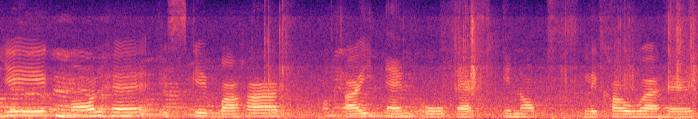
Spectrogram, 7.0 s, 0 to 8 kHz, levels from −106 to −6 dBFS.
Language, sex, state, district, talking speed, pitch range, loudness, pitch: Hindi, male, Rajasthan, Jaipur, 95 wpm, 185-225 Hz, -15 LUFS, 195 Hz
